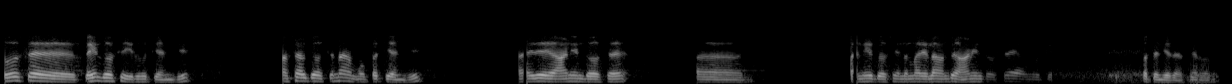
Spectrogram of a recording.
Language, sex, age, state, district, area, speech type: Tamil, male, 45-60, Tamil Nadu, Tenkasi, urban, conversation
